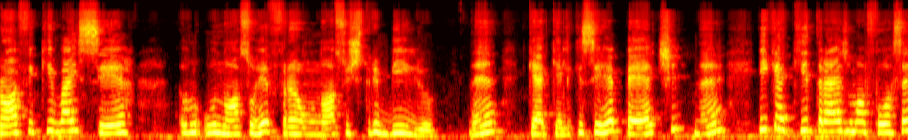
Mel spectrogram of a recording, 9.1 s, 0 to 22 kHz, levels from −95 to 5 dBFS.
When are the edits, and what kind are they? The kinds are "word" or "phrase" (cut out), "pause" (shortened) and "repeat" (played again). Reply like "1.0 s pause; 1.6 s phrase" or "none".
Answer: none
